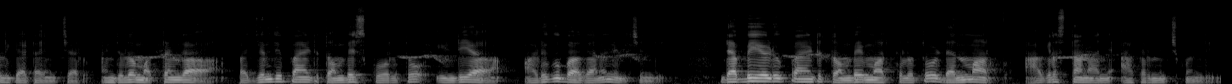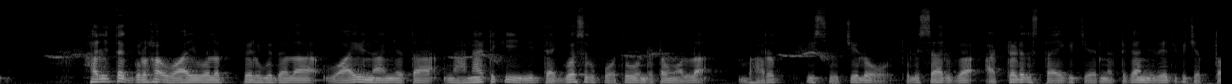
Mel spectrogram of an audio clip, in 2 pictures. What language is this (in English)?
Telugu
